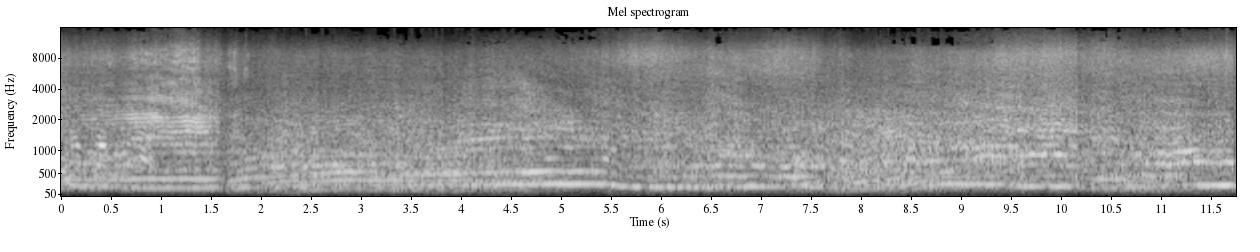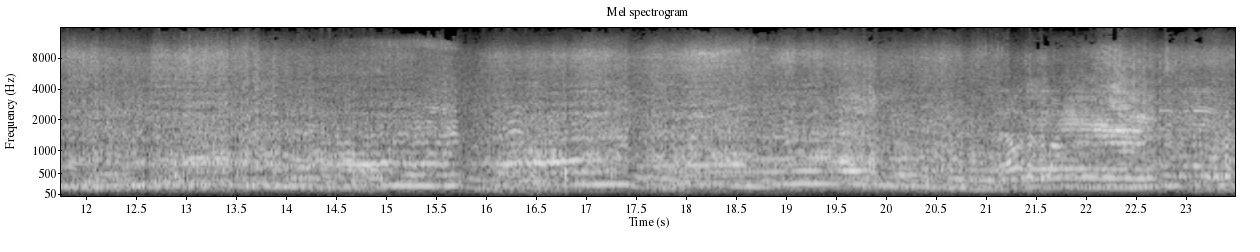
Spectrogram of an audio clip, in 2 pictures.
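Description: Racing car engines rev and roar loudly.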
